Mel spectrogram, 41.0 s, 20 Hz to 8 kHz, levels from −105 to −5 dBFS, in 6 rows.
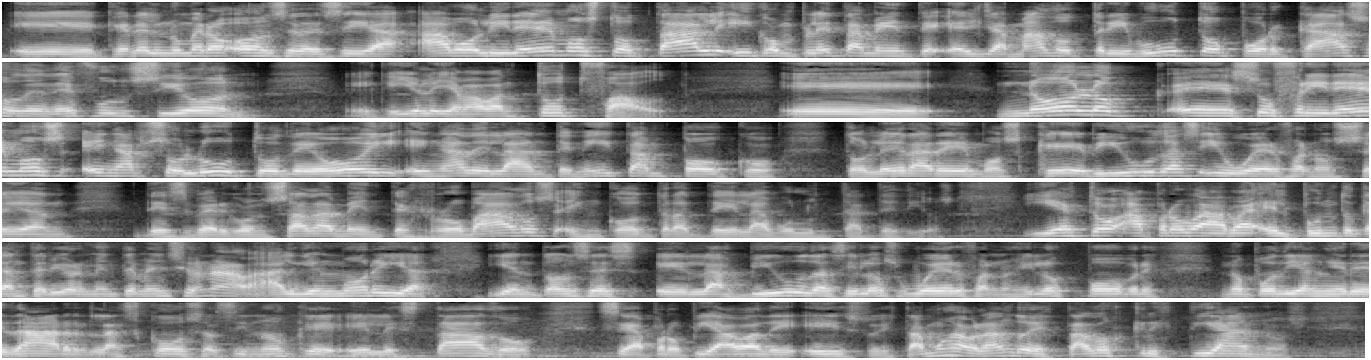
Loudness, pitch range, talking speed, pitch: -19 LUFS, 125-155 Hz, 135 wpm, 135 Hz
